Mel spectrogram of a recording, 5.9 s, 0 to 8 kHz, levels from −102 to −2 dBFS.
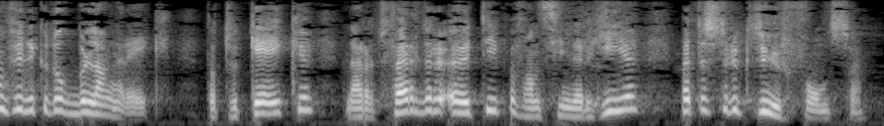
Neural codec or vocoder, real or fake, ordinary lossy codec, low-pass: none; real; none; none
